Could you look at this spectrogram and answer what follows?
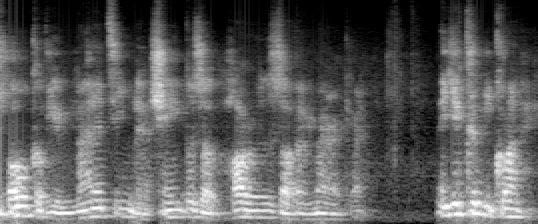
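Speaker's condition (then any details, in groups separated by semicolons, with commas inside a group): No condition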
